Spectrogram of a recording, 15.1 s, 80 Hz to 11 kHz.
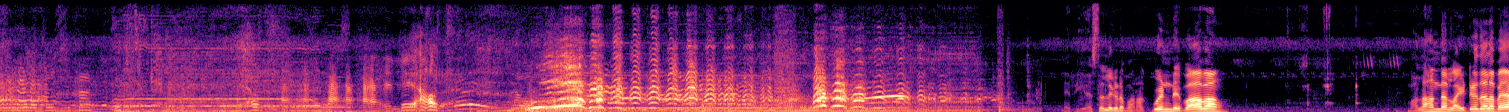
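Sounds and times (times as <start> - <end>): people shouting and laughing: 0.0 - 9.9
loud drawn-out vocal cries: 0.0 - 10.0
crickets chirping: 0.0 - 15.0.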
